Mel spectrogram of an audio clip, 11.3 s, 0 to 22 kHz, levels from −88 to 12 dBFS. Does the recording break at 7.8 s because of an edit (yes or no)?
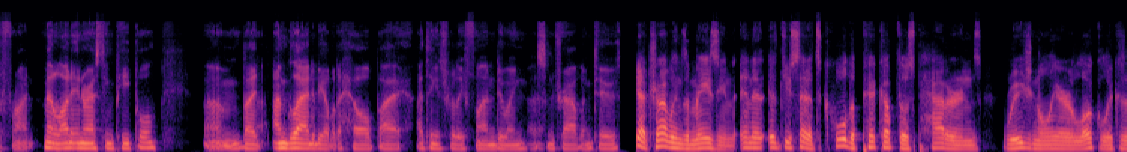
yes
